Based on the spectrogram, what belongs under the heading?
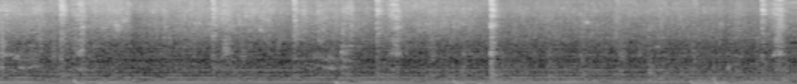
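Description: Sliced onions sizzling in hot mustard oil in an aluminium kadai, stirred with a metal spatula. The spatula scrapes and clicks against the pan every so often, most sharply about four seconds in.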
